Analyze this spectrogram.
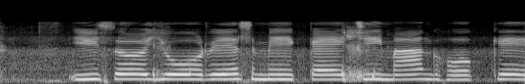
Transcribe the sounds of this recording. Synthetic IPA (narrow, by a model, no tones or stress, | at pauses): isjoɾeːsmẽkɛt͡ʃimaːŋɡɦoke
